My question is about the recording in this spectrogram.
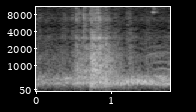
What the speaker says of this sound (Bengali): এখন আস্তে আস্তে কবুতর বের করতেছি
